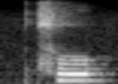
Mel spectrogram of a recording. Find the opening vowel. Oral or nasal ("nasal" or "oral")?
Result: oral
